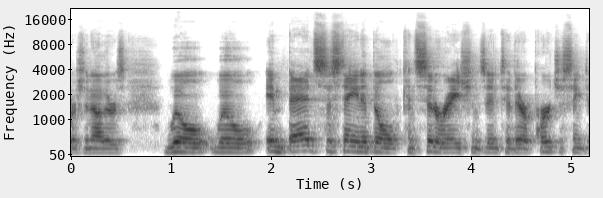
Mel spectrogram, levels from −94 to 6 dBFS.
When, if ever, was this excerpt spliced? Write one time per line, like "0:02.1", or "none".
0:01.8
